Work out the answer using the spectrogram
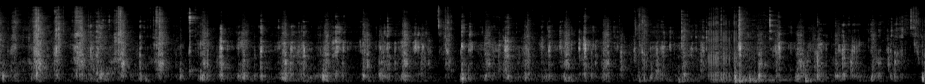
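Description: Close-miked chewing of a mouthful of raw flounder sashimi wrapped in a perilla leaf with wasabi and a raw garlic clove: many rapid, crisp, wet clicks and crunches.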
